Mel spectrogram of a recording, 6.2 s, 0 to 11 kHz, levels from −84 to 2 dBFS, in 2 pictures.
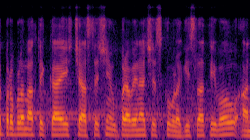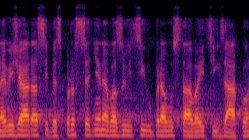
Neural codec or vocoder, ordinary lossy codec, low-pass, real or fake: none; Opus, 16 kbps; 7.2 kHz; real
